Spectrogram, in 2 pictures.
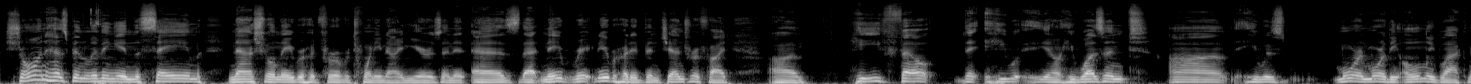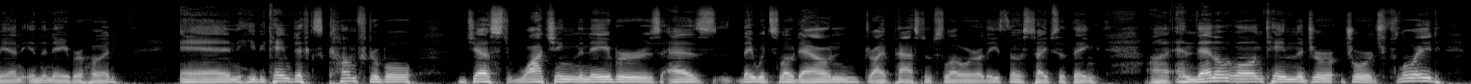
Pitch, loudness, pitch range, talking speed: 110 Hz, -20 LUFS, 100-125 Hz, 150 wpm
